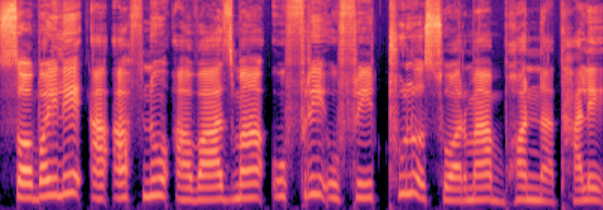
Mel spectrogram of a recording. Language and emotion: Nepali, neutral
